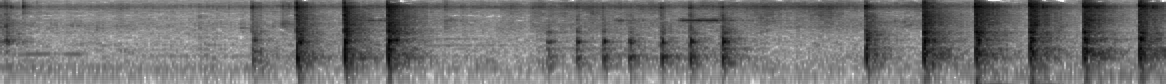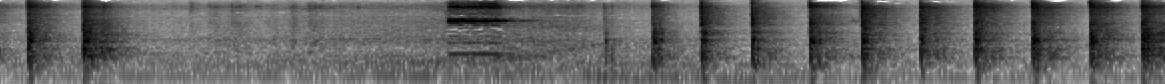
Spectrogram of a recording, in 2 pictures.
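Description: A claw hammer driving nails into plywood: runs of sharp strikes about three a second, with a burst of lighter, quicker taps near the start. About ten seconds in, a short loud toot cuts in between the strikes.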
